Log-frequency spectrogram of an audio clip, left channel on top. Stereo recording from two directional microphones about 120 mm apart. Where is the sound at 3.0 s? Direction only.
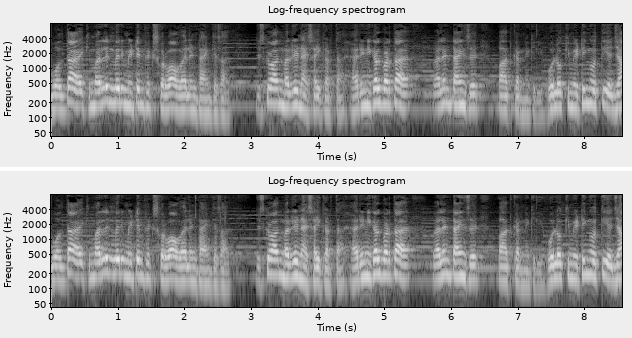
15° right (ahead or behind).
